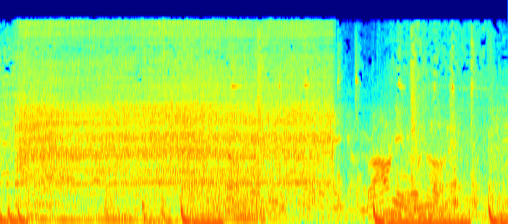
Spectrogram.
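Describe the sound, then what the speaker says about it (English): A Sawzall reciprocating saw buzzes loudly and continuously as it cuts through a frozen ice cream cake, the motor stopping briefly before revving again. "We're cutting the cake with a Sawzall."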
